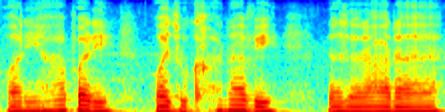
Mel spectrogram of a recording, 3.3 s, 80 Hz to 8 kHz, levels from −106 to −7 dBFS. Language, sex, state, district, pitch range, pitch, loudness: Hindi, male, Jharkhand, Ranchi, 120-130 Hz, 120 Hz, -17 LUFS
